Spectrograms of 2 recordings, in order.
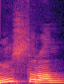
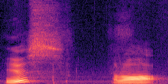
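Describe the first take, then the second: First: The word ends with an n sound. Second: The word ends with a long a vowel. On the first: The speaker calls it wrong. "Maka cara bacanya jangan yusran" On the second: The speaker calls it right. "maka yusrannya bacanya yusra"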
